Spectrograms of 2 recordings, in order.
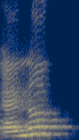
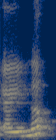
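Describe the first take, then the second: First: ऐनक with a single open "ae" vowel, "AE-nak"; wrong pronunciation. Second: ऐनक opening on a glide, "AI-nak"; correct pronunciation. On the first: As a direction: say ऐनक as "ennak", no glide. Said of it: "ऐनक नहीं होता है". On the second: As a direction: say ऐनक as "a-inak", lower and softer. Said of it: "ऐनक होता है". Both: Shown as a demonstration.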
